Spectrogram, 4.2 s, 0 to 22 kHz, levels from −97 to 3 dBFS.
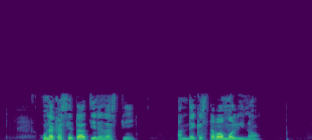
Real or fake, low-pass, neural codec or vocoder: real; 7.2 kHz; none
